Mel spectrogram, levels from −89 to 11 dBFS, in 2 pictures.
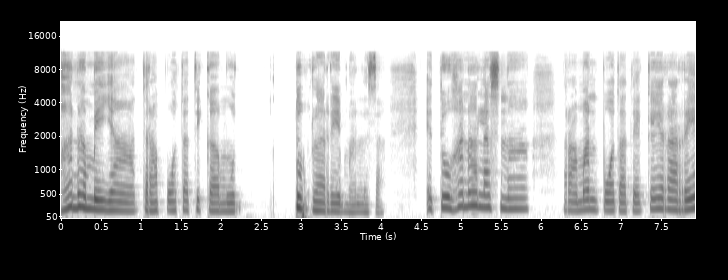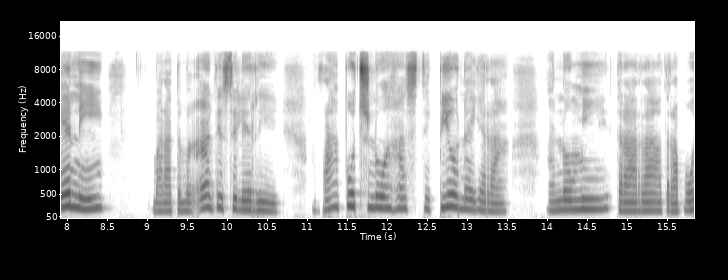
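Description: From start to finish the speech sounds dull and band-limited, with a rough, fluttering noise clinging to voiced tones. A spectrogram shows nothing above 11.5 kHz and grainy, smeared fill. The likely cause is Dolby Digital compression, which fits a low 64 kbps bitrate.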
